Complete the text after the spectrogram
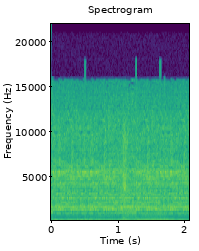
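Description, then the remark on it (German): A car engine is started and runs with a steady low rumble as the car sets off, its pitch stepping up slightly partway through, with a brief knock near the middle and no voices. “Motor an, Motor an und los.”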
